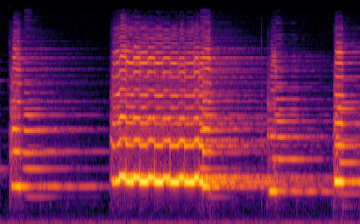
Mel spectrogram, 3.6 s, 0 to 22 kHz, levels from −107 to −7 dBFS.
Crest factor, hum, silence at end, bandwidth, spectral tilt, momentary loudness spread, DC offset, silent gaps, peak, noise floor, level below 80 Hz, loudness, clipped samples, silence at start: 14 dB; none; 0 s; 14 kHz; 4.5 dB/octave; 21 LU; under 0.1%; none; -8 dBFS; -52 dBFS; -70 dBFS; -20 LUFS; under 0.1%; 0.1 s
